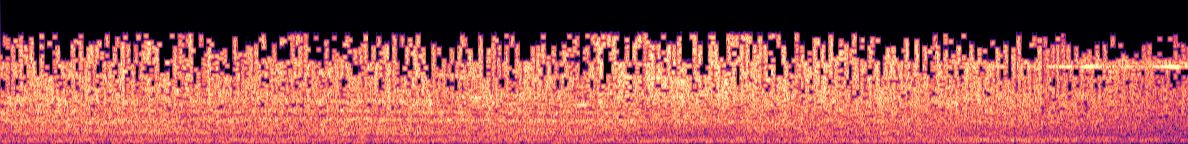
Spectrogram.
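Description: A train rolls along rails with a loud, continuous rumble and rattle. The dense, steady noise stays constant and eases only slightly at the very end.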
